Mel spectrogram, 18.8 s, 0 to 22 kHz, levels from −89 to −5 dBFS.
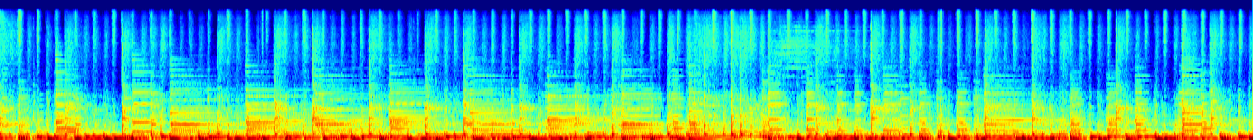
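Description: Frames arrived out of order twice, so neighbouring blocks of about 52 ms at 3.89–4.00 s and about 26 ms at 14.08–14.14 s play with their halves swapped, producing a brief garbled flutter without losing time.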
